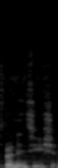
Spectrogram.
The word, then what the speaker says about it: pronunciation: प्रोनाउंसिएशन PRO, pro, none, NUNCIATION, this is pronunciation, okay. So option number A is the correct answer. Pronunciation PRONUN होता है, PRONUNCIATION।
